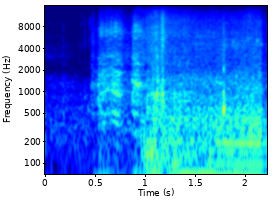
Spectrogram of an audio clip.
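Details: Mid-1990s Rover 400 Tourer, first start after about a year parked because of a slipping clutch; fuel pump primed first. A brief slow crank, then it catches within a second and settles into a low, steady run.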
